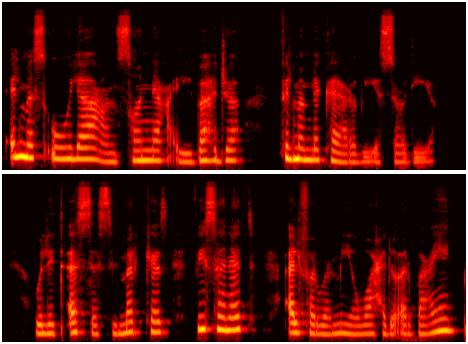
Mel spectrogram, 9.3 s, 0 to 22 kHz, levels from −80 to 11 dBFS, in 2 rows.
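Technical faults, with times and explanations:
No technical faults can be heard in this clip, so there are no times or explanations to give.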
